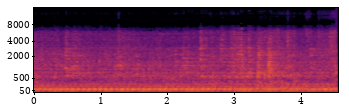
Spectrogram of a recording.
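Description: Small asphalt road roller's diesel engine running steadily, a low even hum.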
